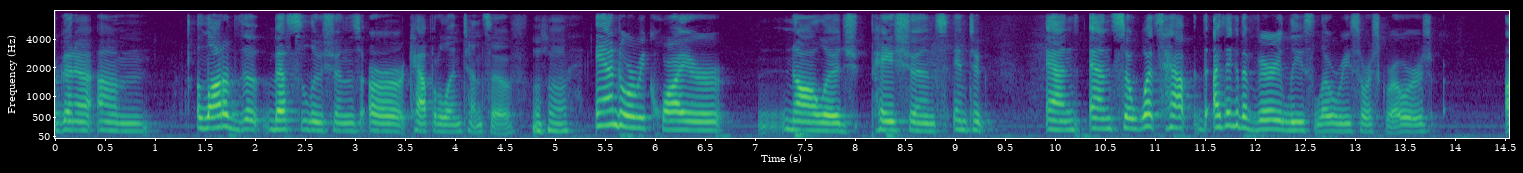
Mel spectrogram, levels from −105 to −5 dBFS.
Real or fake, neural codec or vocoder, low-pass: real; none; 7.2 kHz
